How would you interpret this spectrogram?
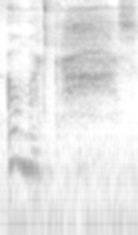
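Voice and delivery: slow, hushed swoon; awed whisper. Real, not acted. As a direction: whisper it, overcome by the scent. Overcome by the scent.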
